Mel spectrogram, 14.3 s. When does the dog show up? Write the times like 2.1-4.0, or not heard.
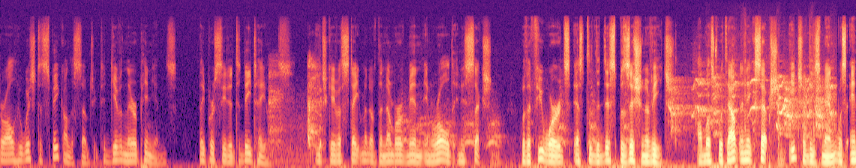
6.5-13.9.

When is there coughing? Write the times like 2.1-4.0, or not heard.
4.5-5.4.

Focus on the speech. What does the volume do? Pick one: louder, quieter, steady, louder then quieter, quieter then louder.
louder.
